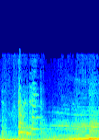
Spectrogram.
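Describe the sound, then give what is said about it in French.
Cows moo inside a farm building in summer. The moos are loud, drawn out and low, with a strong tonal tail toward the end and no talk. “Donc on peut descendre au bâtiment où sont les vaches. Donc là, elles sont rentrées.”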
